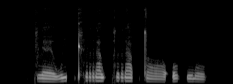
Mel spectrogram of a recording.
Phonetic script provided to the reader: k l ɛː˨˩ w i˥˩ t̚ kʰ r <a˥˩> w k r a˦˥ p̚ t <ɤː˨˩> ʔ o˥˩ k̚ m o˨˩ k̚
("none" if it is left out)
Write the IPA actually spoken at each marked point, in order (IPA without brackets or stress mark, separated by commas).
a˥˩, ɔː˨˩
